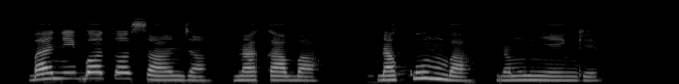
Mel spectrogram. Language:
Duala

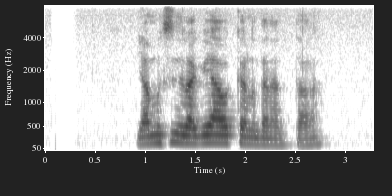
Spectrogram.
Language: Sinhala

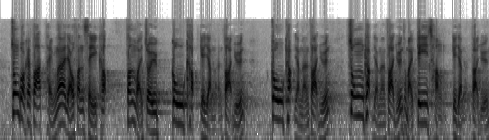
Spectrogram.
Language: Cantonese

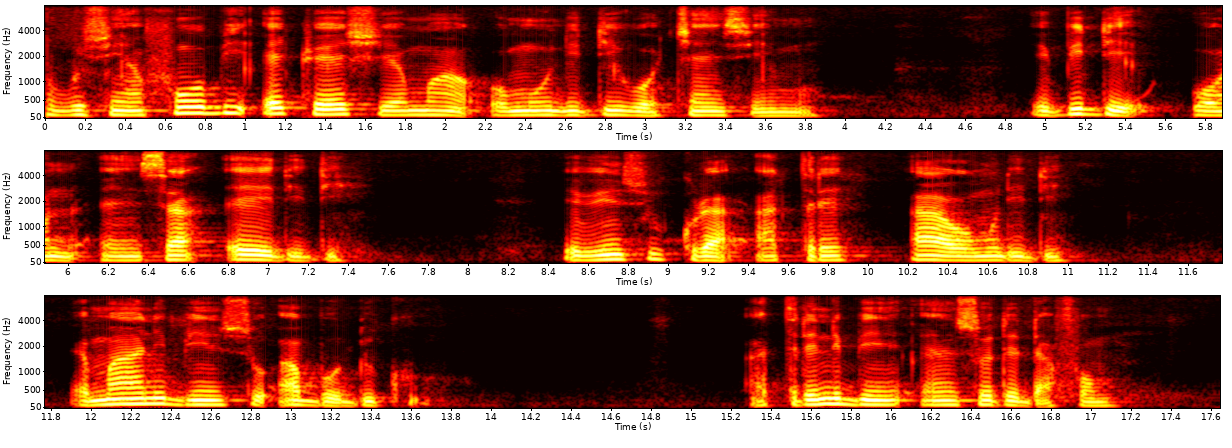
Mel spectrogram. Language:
Akan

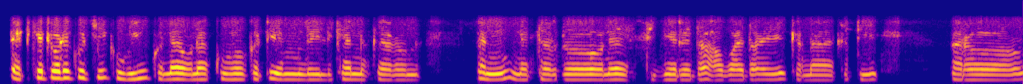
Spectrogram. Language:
Santali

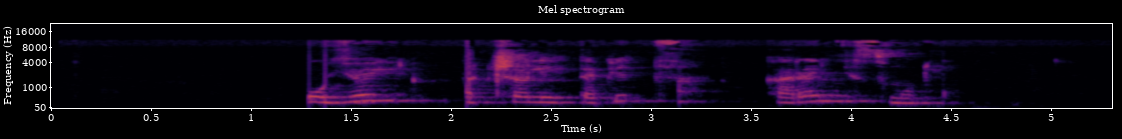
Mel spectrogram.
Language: Belarusian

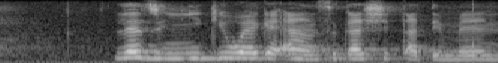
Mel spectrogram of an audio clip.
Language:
Tsonga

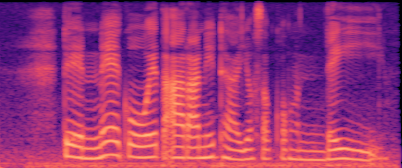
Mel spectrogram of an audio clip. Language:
Javanese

